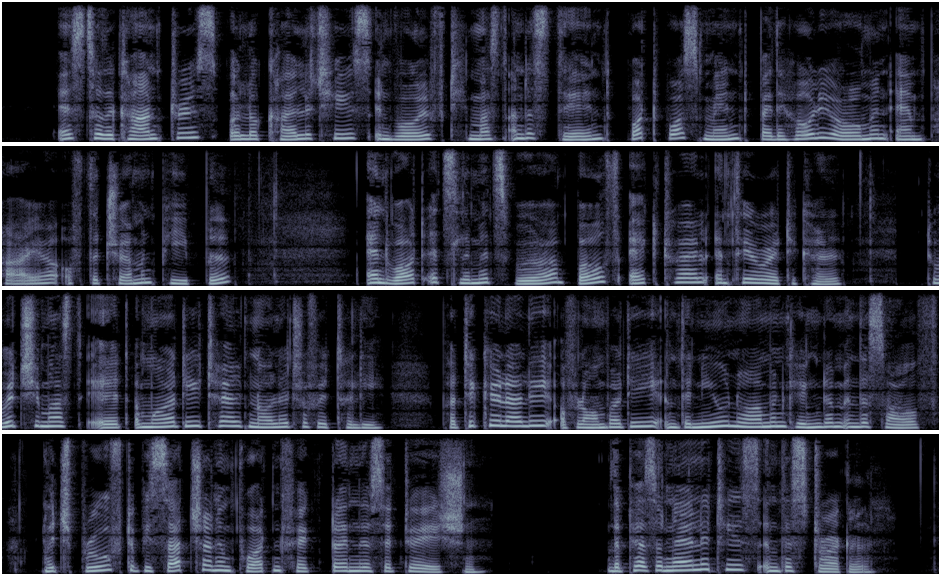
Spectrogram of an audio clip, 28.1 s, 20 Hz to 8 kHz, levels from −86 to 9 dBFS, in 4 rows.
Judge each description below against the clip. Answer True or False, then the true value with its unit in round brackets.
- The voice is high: True (210 Hz)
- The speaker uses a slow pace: False (145 wpm)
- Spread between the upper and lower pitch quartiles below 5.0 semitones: True (4.1 semitones)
